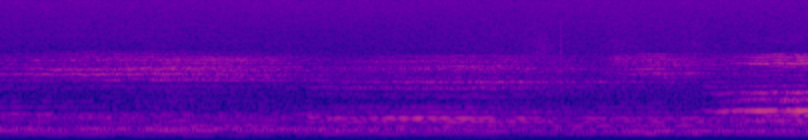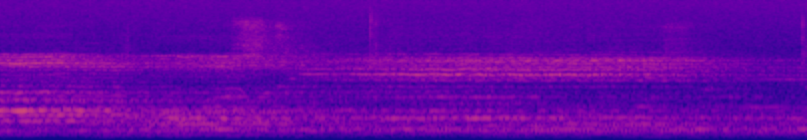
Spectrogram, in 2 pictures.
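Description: Male vocal ensemble singing unaccompanied sacred choral music in the middle and low register, in held chords of several voices. The sound grows louder about four seconds in as higher notes come in.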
